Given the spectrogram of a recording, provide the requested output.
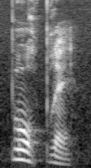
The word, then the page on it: porpre: pourpre; provençal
